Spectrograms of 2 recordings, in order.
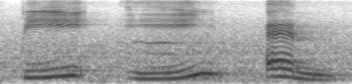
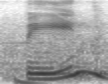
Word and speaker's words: pen: P-E-N. Pen. Most of us pronounce it as pain, but it's not pain, it's pen.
